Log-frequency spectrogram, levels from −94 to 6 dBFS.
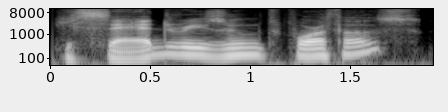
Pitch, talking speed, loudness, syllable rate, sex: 130 Hz, 125 wpm, -17 LUFS, 3.9 syllables/s, male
